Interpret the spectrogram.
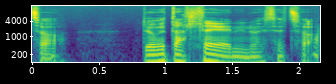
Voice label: "lleen" Welsh

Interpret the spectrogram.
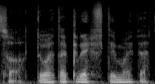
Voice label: "grifft", Welsh

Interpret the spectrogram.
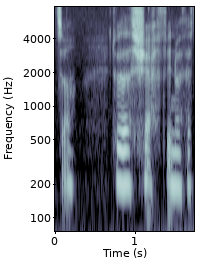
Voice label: "sieff", Welsh

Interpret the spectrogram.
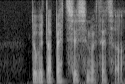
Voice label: "betys", Welsh

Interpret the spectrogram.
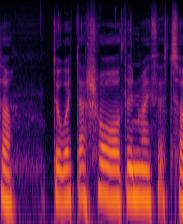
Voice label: "rhodd", Welsh

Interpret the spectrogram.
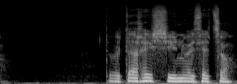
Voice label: "rhesi", Welsh

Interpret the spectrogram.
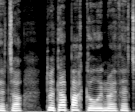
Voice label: "bagl" Welsh

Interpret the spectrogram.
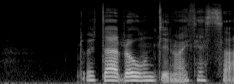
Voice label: "rownd", Welsh

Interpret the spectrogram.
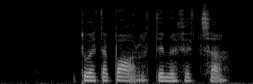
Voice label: "bord", Welsh

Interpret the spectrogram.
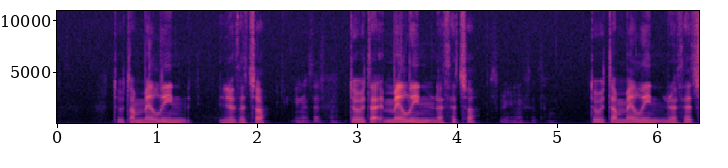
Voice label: "melin", Welsh

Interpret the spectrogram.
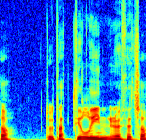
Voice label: "dilyn" Welsh

